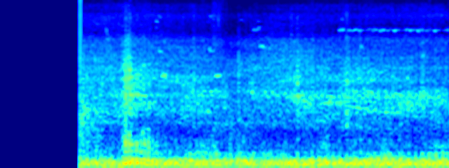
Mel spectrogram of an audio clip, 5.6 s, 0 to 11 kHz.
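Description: Dead silence for about the first second, then a Harley-Davidson Street 750's V-twin engine running steadily under way, a low pulsing rumble heard from on the bike.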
